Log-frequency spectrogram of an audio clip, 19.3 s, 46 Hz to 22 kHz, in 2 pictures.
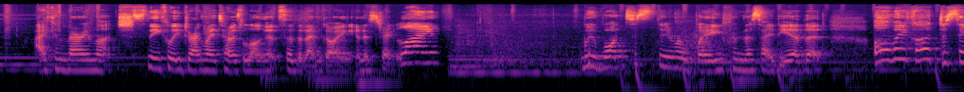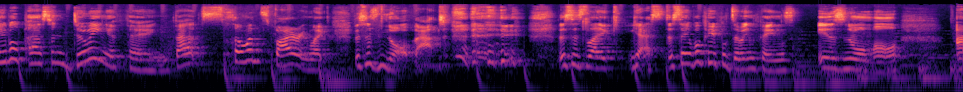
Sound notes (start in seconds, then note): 14.2 chuckles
